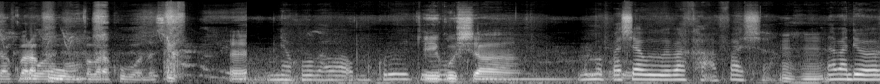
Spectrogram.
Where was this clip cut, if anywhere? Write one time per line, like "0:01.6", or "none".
0:02.5

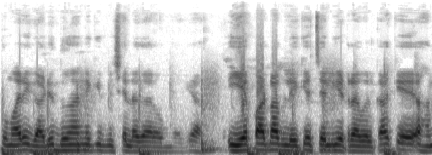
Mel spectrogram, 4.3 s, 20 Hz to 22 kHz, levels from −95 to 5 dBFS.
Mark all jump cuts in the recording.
0:02.2

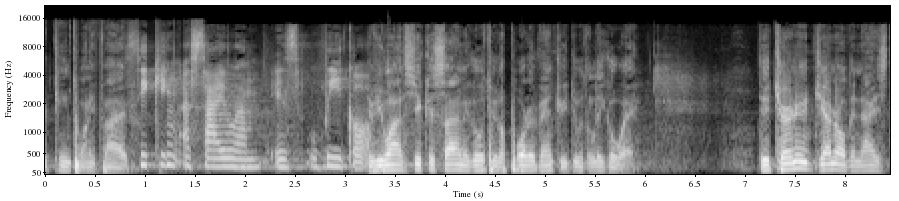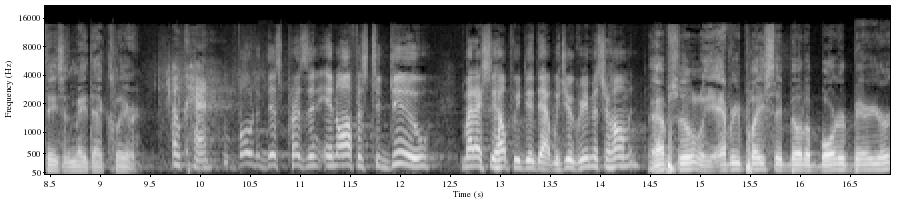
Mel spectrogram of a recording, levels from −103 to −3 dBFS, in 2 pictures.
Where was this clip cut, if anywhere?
0:10.5

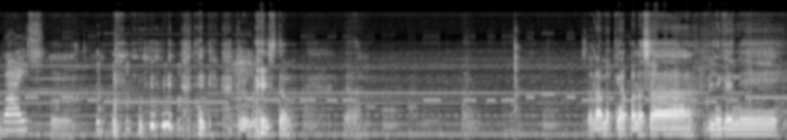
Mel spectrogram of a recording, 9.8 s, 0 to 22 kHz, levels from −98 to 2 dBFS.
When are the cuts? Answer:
none

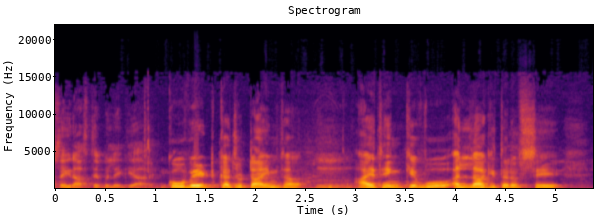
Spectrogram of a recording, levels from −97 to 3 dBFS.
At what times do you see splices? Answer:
0:01.1

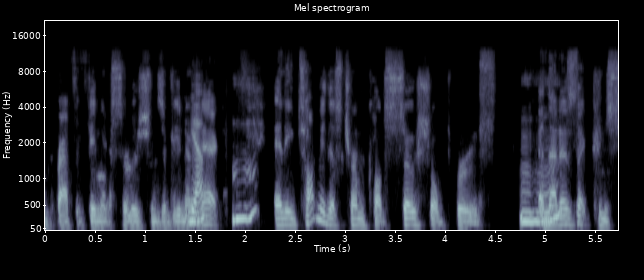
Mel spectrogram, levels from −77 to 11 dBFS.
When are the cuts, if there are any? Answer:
none

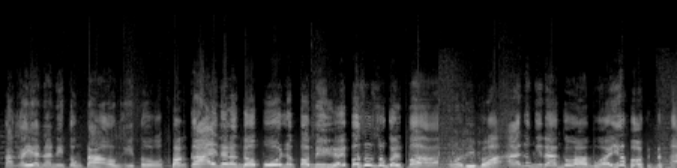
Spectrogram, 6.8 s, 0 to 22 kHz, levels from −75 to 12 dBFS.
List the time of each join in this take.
0:01.6
0:04.4

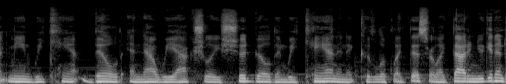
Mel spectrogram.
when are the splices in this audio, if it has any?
none

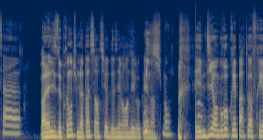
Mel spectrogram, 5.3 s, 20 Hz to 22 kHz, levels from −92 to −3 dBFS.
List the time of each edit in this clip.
0:03.8

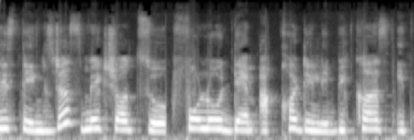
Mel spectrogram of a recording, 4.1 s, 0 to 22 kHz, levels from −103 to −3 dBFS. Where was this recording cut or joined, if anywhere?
0:01.8

